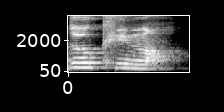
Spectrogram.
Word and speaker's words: document: To send a document, envoyer un document. And don't pronounce the T of document.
